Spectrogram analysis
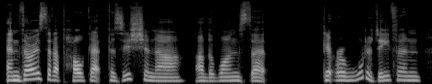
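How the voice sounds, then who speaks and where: Low-voiced woman professor, thoughtful. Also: normal speed, no room sound, studio quality. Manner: thoughtful, hesitant with frequent ums. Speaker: professor, interview guest. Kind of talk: reflective conversation.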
